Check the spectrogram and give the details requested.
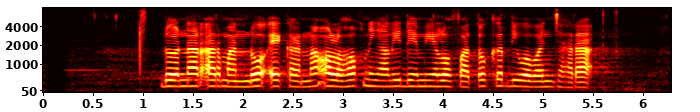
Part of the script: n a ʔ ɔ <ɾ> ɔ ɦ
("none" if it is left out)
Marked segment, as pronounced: l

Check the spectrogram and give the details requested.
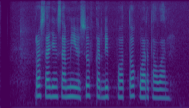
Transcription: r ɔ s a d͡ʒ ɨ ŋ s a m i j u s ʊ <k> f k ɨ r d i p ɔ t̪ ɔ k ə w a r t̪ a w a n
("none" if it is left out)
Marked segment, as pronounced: none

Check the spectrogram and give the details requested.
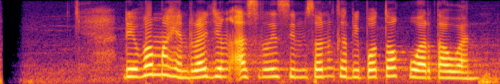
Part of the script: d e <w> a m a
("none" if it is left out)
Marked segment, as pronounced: w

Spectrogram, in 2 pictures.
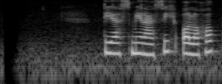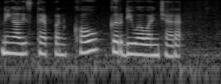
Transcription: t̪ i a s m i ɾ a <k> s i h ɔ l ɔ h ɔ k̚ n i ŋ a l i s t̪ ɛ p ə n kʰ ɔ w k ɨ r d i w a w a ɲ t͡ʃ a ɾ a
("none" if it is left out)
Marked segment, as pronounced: none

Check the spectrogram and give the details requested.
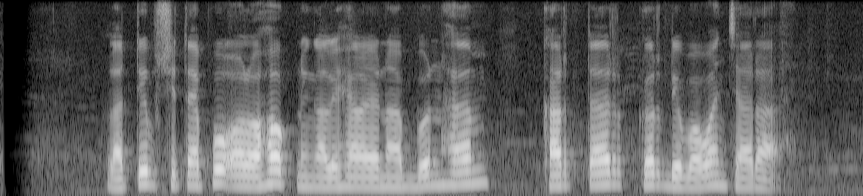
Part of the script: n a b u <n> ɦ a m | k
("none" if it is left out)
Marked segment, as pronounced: n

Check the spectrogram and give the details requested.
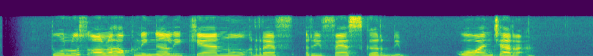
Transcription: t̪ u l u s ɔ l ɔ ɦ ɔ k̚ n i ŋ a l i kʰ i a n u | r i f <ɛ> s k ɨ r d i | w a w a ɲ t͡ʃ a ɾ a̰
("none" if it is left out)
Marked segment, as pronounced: ɛ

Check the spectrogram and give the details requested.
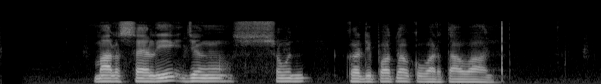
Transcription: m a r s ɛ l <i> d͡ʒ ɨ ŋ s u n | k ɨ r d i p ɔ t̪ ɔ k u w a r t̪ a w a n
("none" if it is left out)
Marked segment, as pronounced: i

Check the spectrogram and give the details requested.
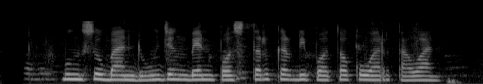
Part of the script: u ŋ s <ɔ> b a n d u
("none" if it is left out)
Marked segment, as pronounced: u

